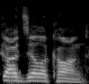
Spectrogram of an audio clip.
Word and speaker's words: Godzilla x Kong: title of that too it's called Godzilla xong it's just Godzilla Kong it's like Hunter Hunter Hunter you don't pronounce the X okay they run together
